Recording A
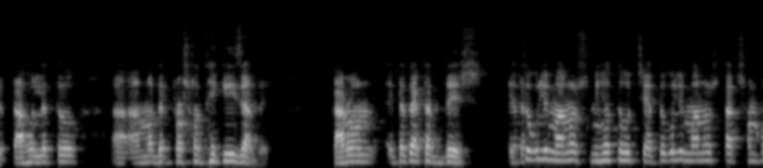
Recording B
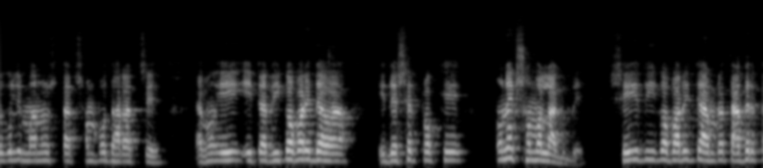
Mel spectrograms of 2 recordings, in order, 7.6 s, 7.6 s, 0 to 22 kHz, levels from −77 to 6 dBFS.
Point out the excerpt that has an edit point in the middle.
A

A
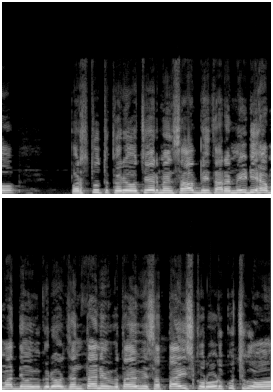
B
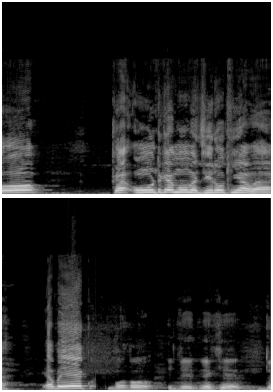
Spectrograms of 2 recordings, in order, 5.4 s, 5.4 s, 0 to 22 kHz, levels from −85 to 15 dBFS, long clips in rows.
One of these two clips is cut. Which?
B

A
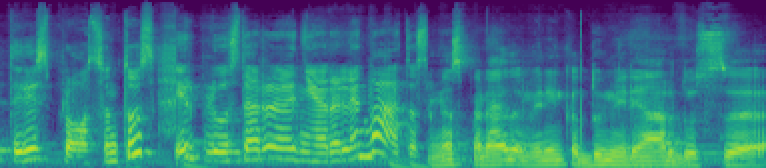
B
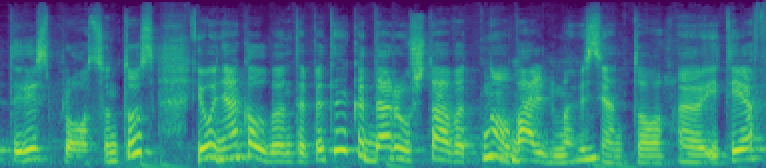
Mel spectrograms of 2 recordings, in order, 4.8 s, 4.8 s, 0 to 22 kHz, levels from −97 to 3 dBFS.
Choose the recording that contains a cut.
A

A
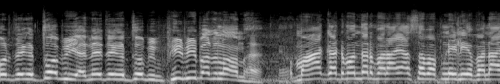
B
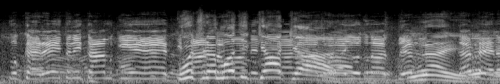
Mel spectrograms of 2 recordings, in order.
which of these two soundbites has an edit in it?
A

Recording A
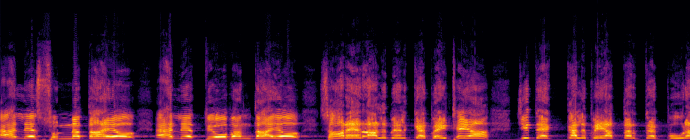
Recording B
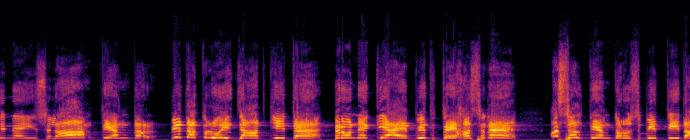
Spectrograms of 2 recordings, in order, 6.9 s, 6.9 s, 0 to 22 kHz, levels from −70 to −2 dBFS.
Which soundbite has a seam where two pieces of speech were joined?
B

